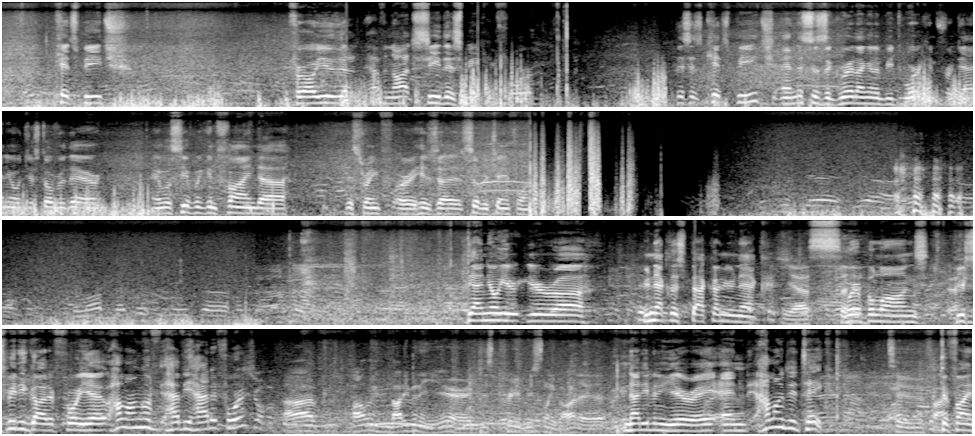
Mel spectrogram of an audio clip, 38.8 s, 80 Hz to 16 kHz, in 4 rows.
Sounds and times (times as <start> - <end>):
Outside, rural or natural: 0.0 - 38.8.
